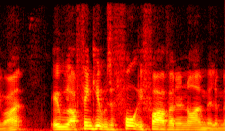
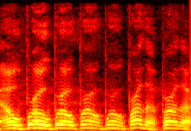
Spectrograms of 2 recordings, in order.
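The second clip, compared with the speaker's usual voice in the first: higher, imitated street hustler calling out; urgent hailing; 6 semitones higher, 5 dB louder than usual. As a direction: pester him with rapid repeated calls. Imitates stranger hailing him urgently.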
